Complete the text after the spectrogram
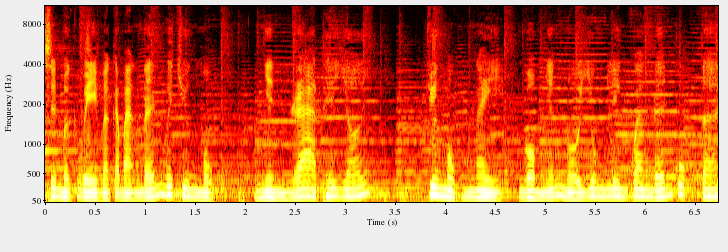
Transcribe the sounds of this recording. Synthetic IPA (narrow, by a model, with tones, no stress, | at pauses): si˧nməː˨˩jkwi˨˦vḭ˧˨vaː˨˩kaː˦˥k̚ɓa̰ː˧˨nɗe˨˦nvəː˨˦jt͡ɕwi˧ənmʊ˨˩k͡p̚ɲi˨˩nzaː˧t̪ʰe˨˦zəː˨˦j | t͡ɕwi˧ənmʊ˨˩k͡p̚na˨˩jɣo˨˩mɲɨ̰˧˥ŋno̰˧˨jzʊ˧ŋ͡mli˧ənkwaː˧nɗe˨˦nku˦˥ək̚t̪e˨˦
